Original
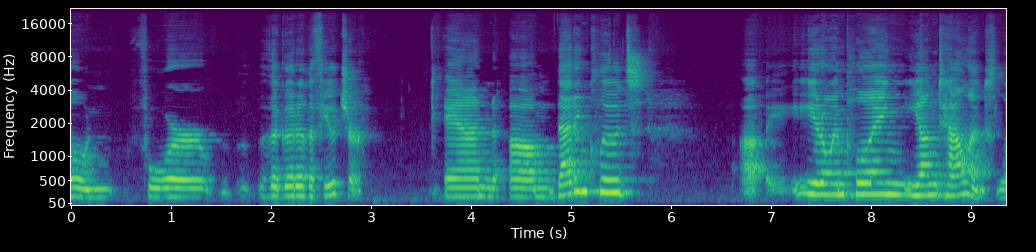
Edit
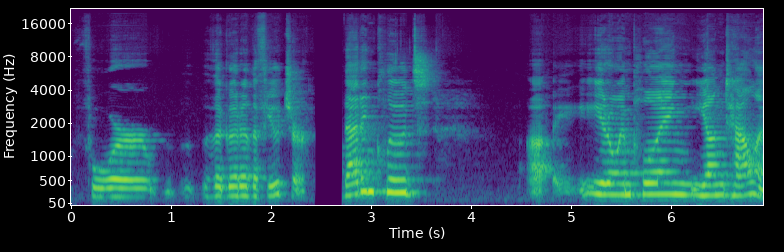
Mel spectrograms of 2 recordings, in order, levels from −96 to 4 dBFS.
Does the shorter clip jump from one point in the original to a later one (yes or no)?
yes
